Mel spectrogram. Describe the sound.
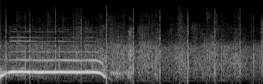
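A live crowd applauds the host of a show at the House of Culture in Salt Lake City during All-Star Weekend 2023. A steady held tone cuts off, and moderate, scattered clapping continues.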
